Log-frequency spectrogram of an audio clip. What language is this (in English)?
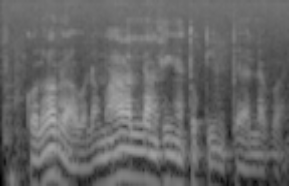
Finnish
